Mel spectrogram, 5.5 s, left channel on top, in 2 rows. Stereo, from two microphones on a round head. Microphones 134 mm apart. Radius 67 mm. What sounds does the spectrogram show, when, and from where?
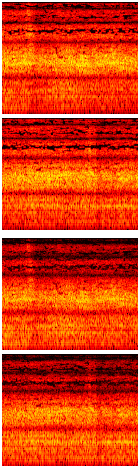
0.0 s an engine running: 70° left (ahead or behind)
